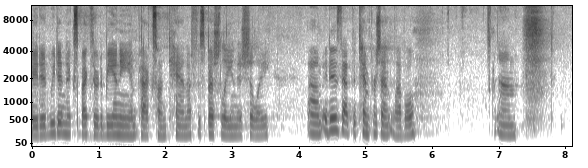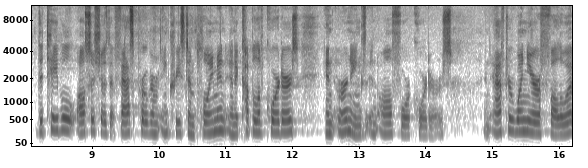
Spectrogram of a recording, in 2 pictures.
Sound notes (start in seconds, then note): 7.4 sniffs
